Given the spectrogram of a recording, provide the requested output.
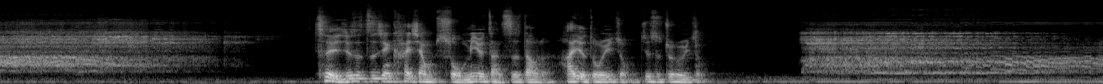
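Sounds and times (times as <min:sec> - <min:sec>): toy speaker electronic sound effect: 0:08.0 - 0:11.0.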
